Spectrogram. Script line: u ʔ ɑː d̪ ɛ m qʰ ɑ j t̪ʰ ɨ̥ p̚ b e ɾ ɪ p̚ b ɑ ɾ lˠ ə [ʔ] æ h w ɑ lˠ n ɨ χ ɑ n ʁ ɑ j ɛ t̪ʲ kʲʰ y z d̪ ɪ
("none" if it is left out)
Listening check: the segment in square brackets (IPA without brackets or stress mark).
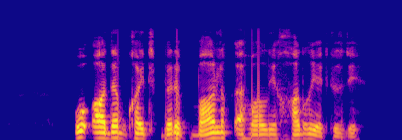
q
